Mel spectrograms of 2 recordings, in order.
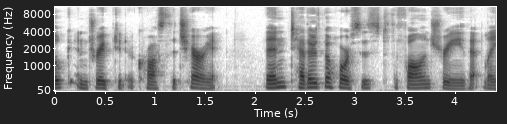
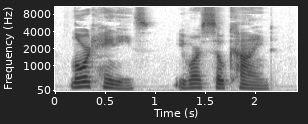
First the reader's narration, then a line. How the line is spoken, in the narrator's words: she said, and her voice was like bells tinkling softly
